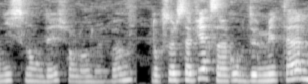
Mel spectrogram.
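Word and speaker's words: Sólstafir: Alors en vrai ça se prononce Sol Staffir et ça se prononce Bled Bled.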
